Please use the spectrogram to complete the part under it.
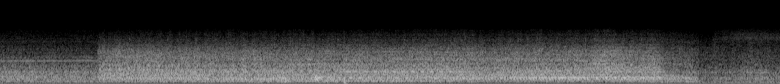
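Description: A truck rolls loudly along a road.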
